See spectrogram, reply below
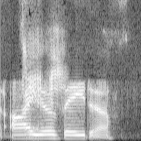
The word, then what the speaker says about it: Ayurveda: So, but yeah, you said it right, and I'm glad you did that because a lot of people don't know how to say it. It's Ayurveda.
